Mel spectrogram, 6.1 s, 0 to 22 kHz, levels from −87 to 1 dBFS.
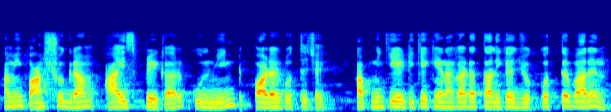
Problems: none marked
